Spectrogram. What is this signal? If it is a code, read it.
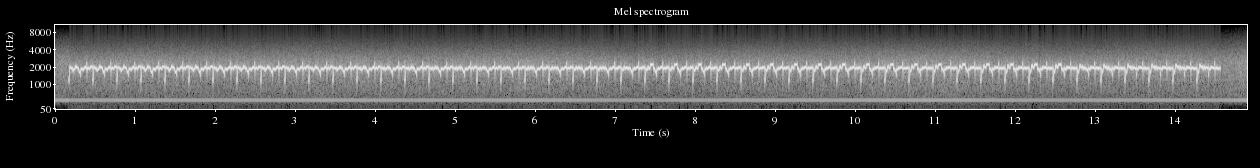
SSTV (slow-scan television), Robot 72, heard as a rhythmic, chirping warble, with radio static and a steady whistle near 380 Hz.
